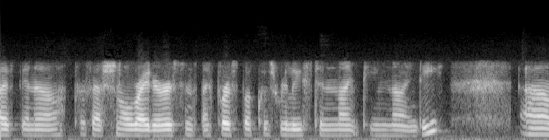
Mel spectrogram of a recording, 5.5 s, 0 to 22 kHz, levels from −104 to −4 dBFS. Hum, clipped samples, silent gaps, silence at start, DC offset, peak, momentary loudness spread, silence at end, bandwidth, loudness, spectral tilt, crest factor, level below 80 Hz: none; under 0.1%; none; 0 s; under 0.1%; -2 dBFS; 15 LU; 0 s; 3.8 kHz; -22 LUFS; -8.5 dB/octave; 20 dB; -52 dBFS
